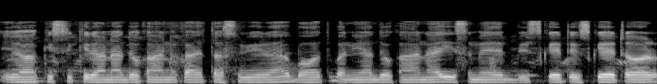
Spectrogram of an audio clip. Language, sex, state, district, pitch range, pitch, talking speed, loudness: Hindi, male, Bihar, West Champaran, 110-115 Hz, 110 Hz, 145 wpm, -17 LUFS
